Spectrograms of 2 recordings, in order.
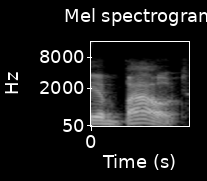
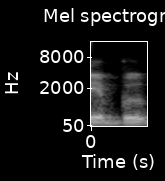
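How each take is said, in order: First: The vowel sounds like the ou in out. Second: The vowel sounds like the oo in boot. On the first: This is how the speaker believes they actually say it. The speaker calls it right. "We say about" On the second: This is how outsiders caricature the speaker's accent. The speaker calls it wrong. "Americans say aboot, it's like, no, we don't say aboot"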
